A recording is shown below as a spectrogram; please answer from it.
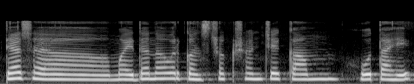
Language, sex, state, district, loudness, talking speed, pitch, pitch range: Marathi, female, Maharashtra, Washim, -13 LUFS, 115 wpm, 240 Hz, 230-255 Hz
